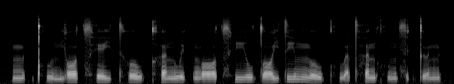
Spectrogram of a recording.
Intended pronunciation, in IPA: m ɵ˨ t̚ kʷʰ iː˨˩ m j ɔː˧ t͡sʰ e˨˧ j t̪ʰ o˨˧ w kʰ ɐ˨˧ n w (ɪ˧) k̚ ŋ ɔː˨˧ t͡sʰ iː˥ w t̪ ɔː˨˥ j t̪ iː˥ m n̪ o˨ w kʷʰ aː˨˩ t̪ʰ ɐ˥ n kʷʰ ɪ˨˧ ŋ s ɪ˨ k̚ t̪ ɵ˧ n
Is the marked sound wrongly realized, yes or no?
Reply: yes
